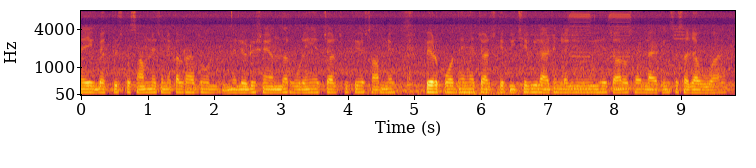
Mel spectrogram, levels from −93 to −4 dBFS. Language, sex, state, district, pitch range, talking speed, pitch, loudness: Hindi, male, Bihar, Bhagalpur, 110-115 Hz, 210 wpm, 115 Hz, -20 LUFS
